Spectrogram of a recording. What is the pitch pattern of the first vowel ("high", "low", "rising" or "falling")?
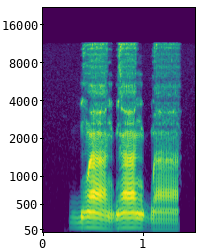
falling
